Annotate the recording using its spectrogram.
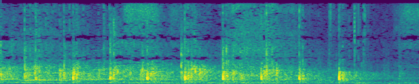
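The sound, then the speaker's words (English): An audience claps steadily, many hands striking in a dense, crackling patter with recurring sharper bursts. The applause holds a fairly even level for about three seconds with no speech over it. “I hope that clapping means that you're going to get mad.”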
